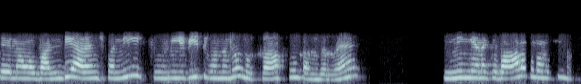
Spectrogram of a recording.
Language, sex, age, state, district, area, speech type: Tamil, female, 18-30, Tamil Nadu, Madurai, urban, conversation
